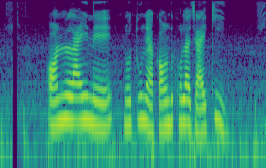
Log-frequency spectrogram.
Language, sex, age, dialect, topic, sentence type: Bengali, female, <18, Rajbangshi, banking, question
